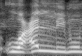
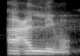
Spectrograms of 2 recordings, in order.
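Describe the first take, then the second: First: The word begins with the vowel u. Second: The word begins with the vowel a. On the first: The speaker calls it right. "If they say u'allimu means what? I teach" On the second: The speaker calls it wrong. "no, that's Bahasa, but that's not Arabic"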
